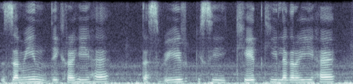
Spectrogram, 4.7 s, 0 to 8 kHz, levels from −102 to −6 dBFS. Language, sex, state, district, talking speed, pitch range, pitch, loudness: Hindi, female, Uttar Pradesh, Lucknow, 140 wpm, 215-230 Hz, 220 Hz, -19 LUFS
